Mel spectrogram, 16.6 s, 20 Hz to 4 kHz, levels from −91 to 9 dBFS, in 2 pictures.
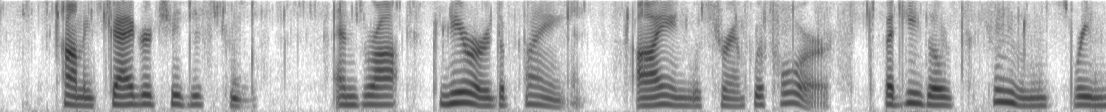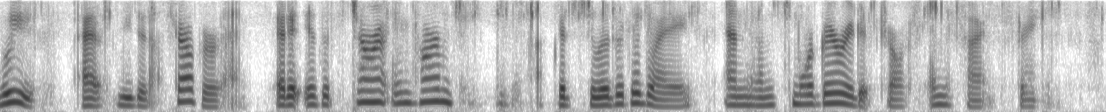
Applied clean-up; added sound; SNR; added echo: neural separator model SepFormer WHAM!.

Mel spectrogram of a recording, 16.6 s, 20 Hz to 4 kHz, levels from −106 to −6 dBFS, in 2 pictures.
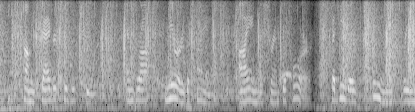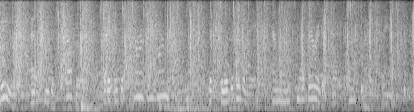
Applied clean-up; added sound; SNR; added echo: none; Applause; -2 dB; none.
